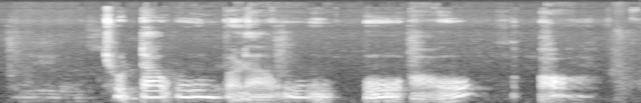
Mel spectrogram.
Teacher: व्रतमुखी में ओठ जो है गोलाकार हो जाते हैं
